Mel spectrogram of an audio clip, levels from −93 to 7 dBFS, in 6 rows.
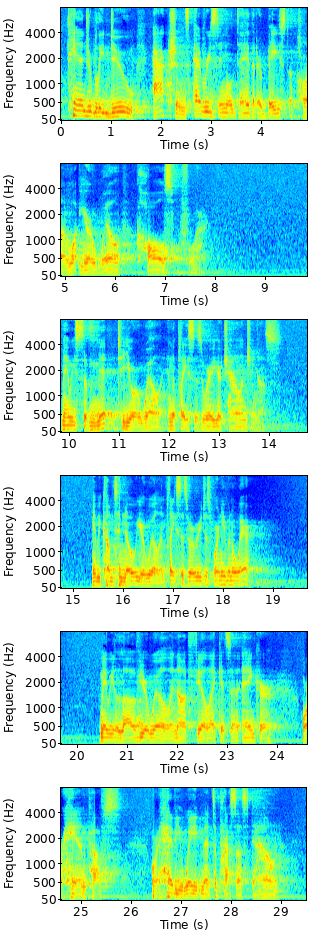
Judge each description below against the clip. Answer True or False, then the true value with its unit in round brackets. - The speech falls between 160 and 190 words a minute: False (135 wpm)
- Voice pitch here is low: True (100 Hz)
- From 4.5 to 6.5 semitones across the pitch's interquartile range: False (3.2 semitones)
